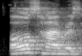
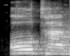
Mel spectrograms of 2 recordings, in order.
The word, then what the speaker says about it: Alzheimer's: there you go Alzheimer's Alzheimer's is the proper way Oldtimer is the wrong way so old timer's is the wrong way Alzheimer's is a proper way now the reason why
